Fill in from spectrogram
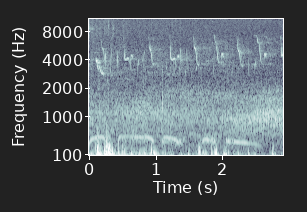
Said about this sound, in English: Kill the pigeons. Couple of magpies over there and the crows. I like this time of day.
